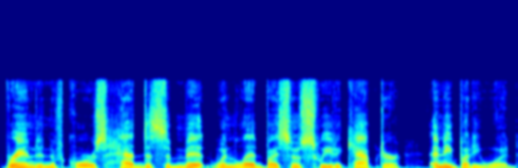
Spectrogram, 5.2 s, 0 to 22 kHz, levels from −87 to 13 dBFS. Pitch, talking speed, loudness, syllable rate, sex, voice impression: 140 Hz, 160 wpm, -19 LUFS, 4.6 syllables/s, male, masculine, adult-like, slightly thick, clear, slightly refreshing, sincere, slightly lively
